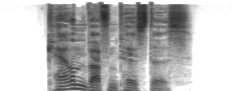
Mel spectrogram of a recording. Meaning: plural of Kernwaffentest
- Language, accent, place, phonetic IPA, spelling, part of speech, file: German, Germany, Berlin, [ˈkɛʁnvafn̩ˌtɛstəs], Kernwaffentestes, noun, De-Kernwaffentestes.ogg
